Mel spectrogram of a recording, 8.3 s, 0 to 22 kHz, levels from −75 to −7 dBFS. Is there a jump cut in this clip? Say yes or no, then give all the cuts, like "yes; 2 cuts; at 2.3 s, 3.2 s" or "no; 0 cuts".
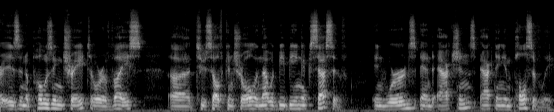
no; 0 cuts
